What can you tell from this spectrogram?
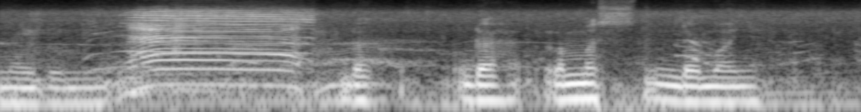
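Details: Garut sheep bleating while a ewe gives birth to three lambs; one drawn-out, quavering bleat near the start, followed by several short, clipped sounds mixed with nearby voices.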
